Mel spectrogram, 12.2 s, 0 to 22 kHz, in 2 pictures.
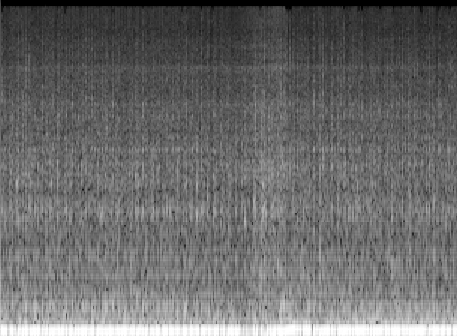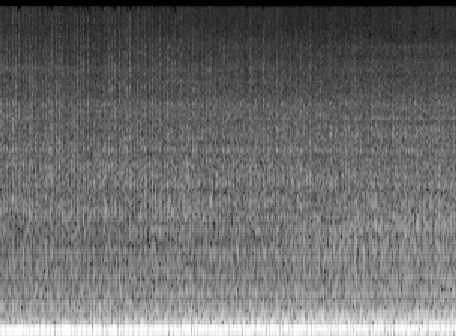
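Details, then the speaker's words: Abandoned, unfinished Chevrolet C10 project V8 being test-started to check if the engine is sound, no exhaust fitted; loud, raw, steady rumble with one small throttle blip; runs strong. "That thing actually sounds really good."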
